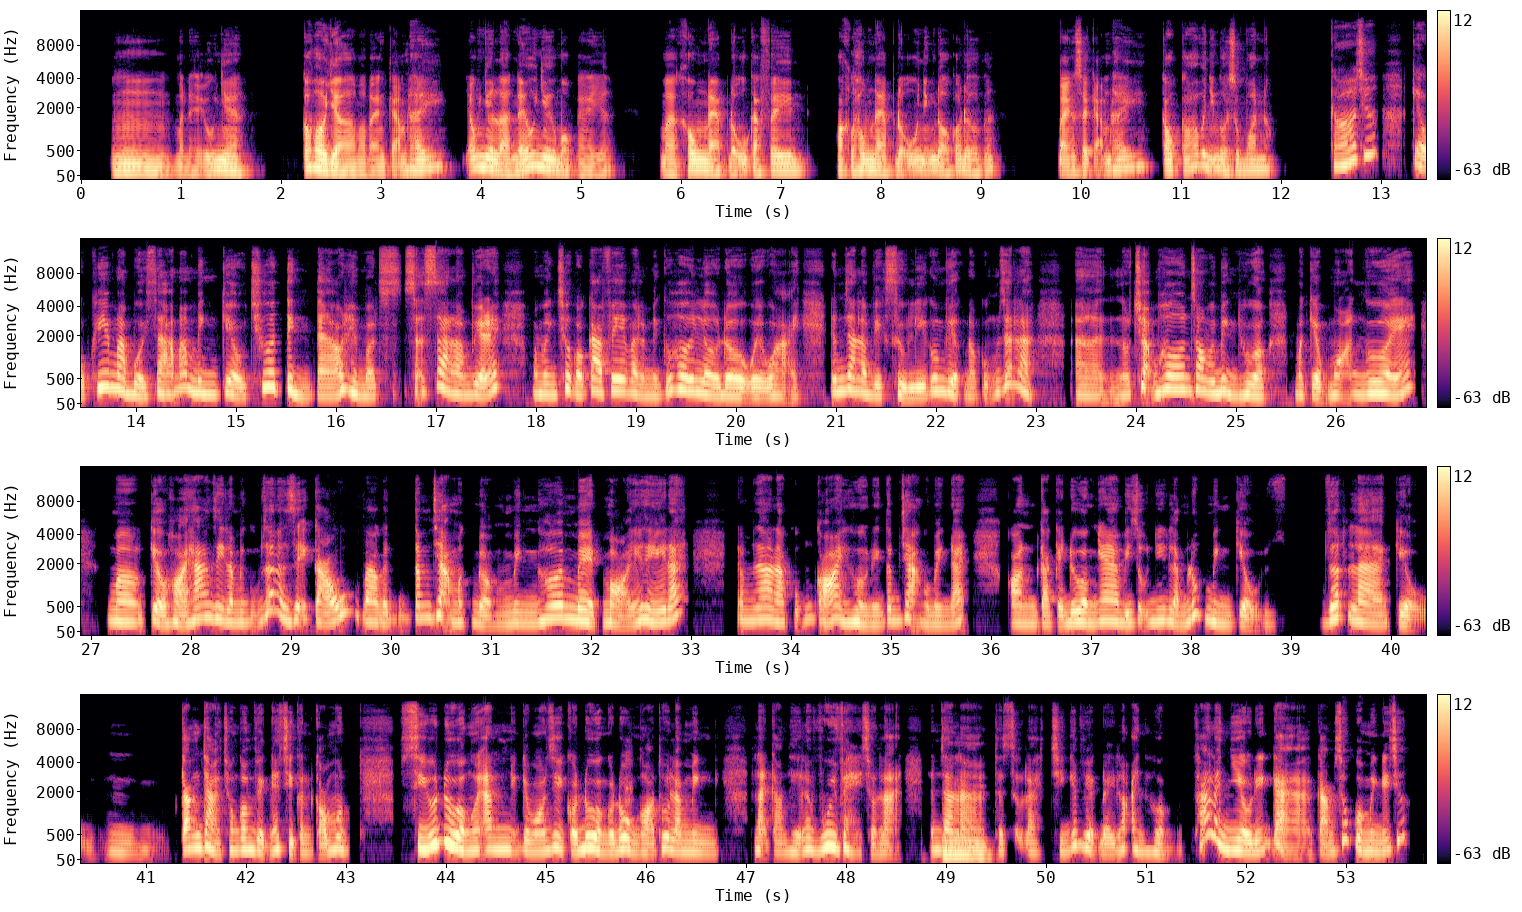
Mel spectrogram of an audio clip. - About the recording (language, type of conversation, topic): Vietnamese, advice, Làm sao để giảm tiêu thụ caffeine và đường hàng ngày?
- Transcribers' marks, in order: tapping; laughing while speaking: "để"; "kiểu" said as "miểu"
